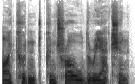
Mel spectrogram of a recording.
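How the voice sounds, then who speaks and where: Brooding, obsessive scientist villain , played by a male reader: very slow, heavy, dramatic storybook delivery. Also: mid-range voice, dry recording, clean studio sound, lightly acted. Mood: grieving.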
